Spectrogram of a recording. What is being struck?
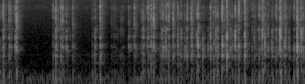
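Soft plastic squeeze tube.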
